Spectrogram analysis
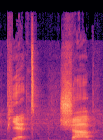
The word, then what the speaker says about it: Piotr Schab: again I took a little lesson how to pronounce his name okay Piatt sharp has climbed the nine B in Spain Piazza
